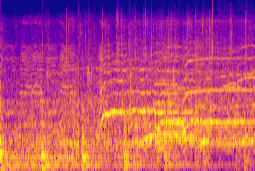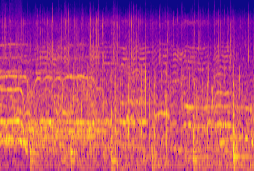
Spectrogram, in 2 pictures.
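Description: Large stadium crowd cheering, with many voices calling out at different pitches at once over a steady low hum.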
